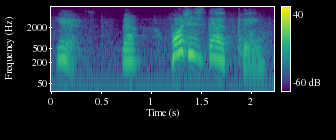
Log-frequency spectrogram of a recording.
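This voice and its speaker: A high, lilting Hungarian-accented wife whose voice swoops all over as she sweetly mangles words. She is naive and glamorous. The sound is a dull lo-fi 1960s TV soundtrack. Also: sing-song, a little slow, creaky, pushed and bright, a little hiss or hum, full character voice. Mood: playful. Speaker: sitcom wife. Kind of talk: 1960s sitcom acting.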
